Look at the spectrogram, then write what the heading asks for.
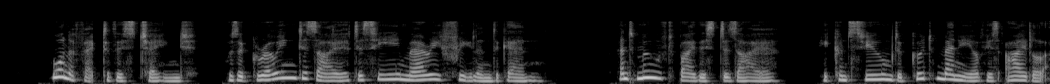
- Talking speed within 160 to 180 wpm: Yes, average, 170 wpm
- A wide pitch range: Yes, wide, 5.9 semitones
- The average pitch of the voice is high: Yes, high, 195 Hz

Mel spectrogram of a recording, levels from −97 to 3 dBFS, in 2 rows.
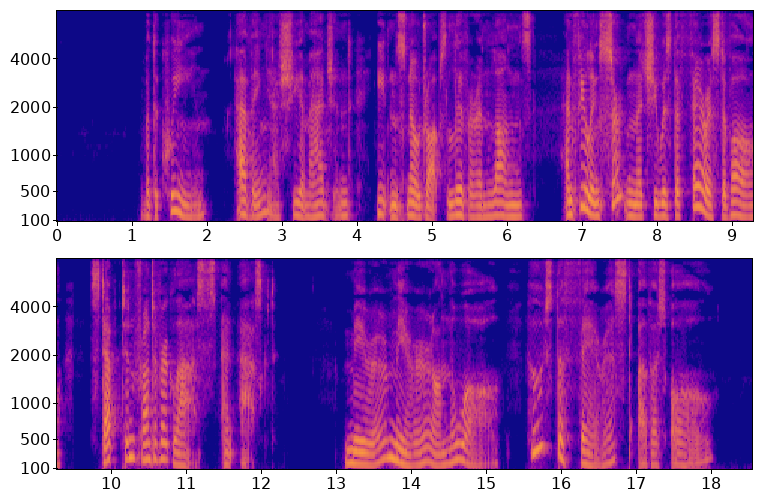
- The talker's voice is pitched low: No, medium, 165 Hz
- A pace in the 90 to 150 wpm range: Yes, slow, 135 wpm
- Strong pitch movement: No, average, 4.1 semitones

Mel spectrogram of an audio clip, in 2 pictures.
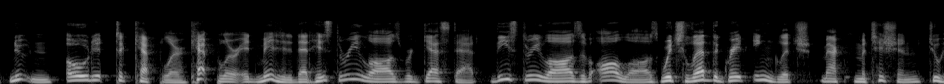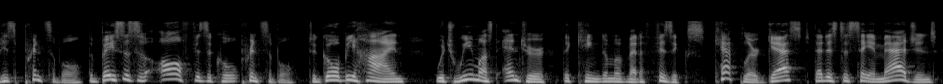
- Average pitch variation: No, wide, 7.1 semitones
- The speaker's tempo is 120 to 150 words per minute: No, average, 160 wpm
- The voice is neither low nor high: Yes, medium, 145 Hz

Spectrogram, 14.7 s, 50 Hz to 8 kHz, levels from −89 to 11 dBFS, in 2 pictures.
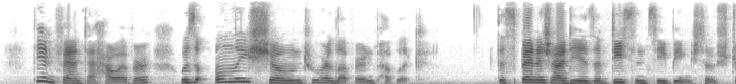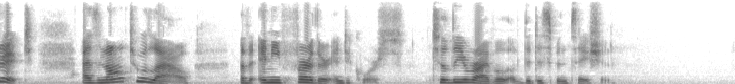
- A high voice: Yes, high, 220 Hz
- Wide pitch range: No, average, 4.7 semitones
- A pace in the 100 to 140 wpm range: Yes, slow, 135 wpm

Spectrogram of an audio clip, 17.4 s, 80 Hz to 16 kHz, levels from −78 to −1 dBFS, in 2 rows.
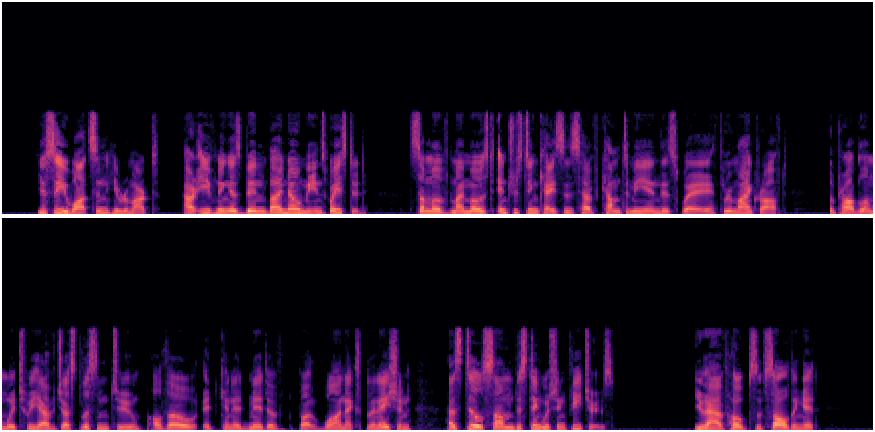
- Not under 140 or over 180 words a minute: No, average, 190 wpm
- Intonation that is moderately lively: No, wide, 7.4 semitones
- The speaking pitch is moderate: Yes, medium, 145 Hz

